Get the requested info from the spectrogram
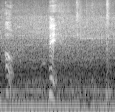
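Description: A steady low hum, with short voice sounds near the start and about a second in.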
